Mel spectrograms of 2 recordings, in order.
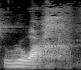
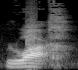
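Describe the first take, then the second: First: "ruach" said roo-ahkh again, the throaty ch lighter and falling; "ruach" restated with a gentler guttural ch; Hebrew ruach, repeated. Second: "ruach" said roo-ahkh with a strong throaty ch at the end, louder; "ruach" with a hard, rasping back-of-throat ch; Hebrew word ruach. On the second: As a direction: give "ruach" a full guttural Hebrew ch, like a rasp in the throat. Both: Shown as a demonstration. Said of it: "I'm not clearing my throat".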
